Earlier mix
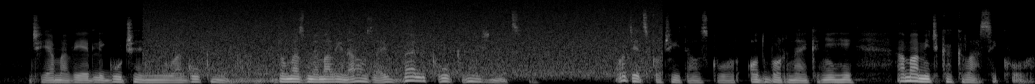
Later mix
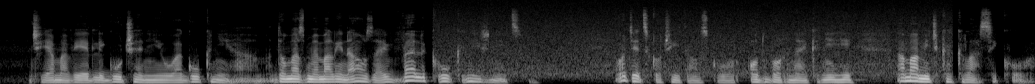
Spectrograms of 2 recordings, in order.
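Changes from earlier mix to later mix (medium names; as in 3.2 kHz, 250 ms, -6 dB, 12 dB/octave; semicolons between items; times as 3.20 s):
speech +9.0 dB; background: entry +2.90 s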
